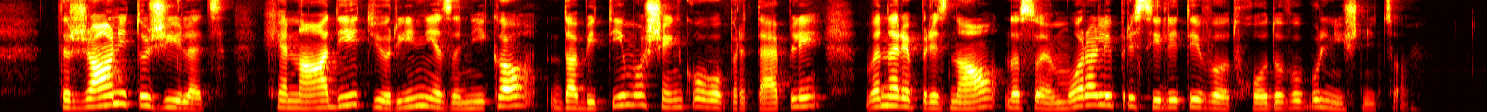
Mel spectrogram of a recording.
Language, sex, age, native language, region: Slovenian, female, 30-49, Slovenian, Drava region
